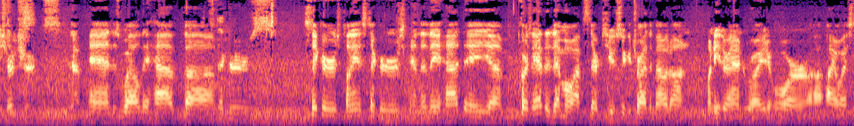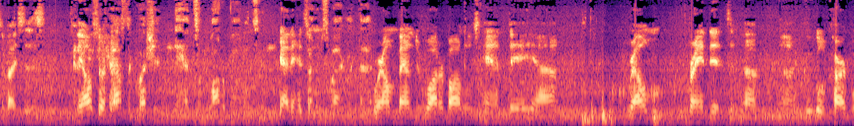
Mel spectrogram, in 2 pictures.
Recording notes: This week we recorded LIVE.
